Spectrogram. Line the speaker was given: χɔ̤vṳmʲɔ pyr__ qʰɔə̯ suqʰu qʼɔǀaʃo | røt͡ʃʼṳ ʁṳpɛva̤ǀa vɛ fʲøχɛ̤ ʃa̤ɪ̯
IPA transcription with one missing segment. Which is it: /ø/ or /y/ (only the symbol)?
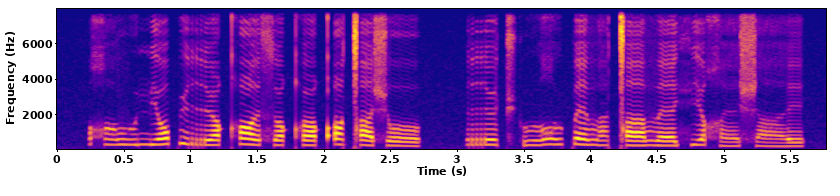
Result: ø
